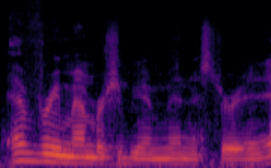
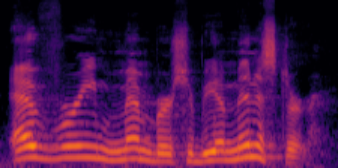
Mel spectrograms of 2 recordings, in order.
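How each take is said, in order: First: Soft, lower-pitched repeat; quiet restatement. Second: Raised, higher-pitched preaching; emphatic declaration. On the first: Preacher repeats his belief to the church, softly. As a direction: bring it right down and let it settle. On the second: Preacher declares his heartfelt belief to the church, emphatic. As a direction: proclaim it as a firm conviction. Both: Real, not acted.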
